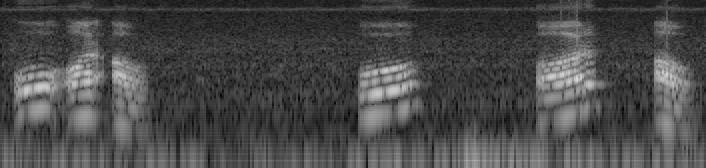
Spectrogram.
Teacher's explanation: ओ और औ, इन दोनों स्वरों का उच्चारण कंठोष्ठ से होता है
